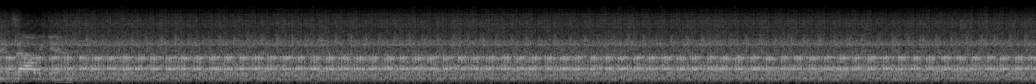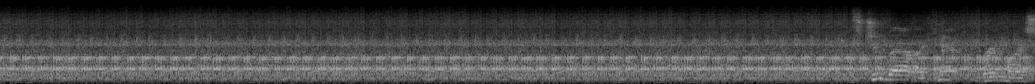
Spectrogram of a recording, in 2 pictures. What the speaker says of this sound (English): which is going to change the speed of those spinning discs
